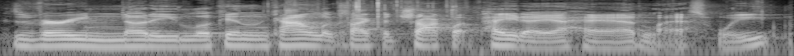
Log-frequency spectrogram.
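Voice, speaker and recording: A man's voice: mid-range voice, fairly even intonation, a little fast, pushed and bright, a little hiss or hum. A man hosting his own candy-rating show, rambling casually through a review and chewing as he talks. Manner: rambling and chatty, with frequent restarts and ums; eating and chewing while he talks.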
